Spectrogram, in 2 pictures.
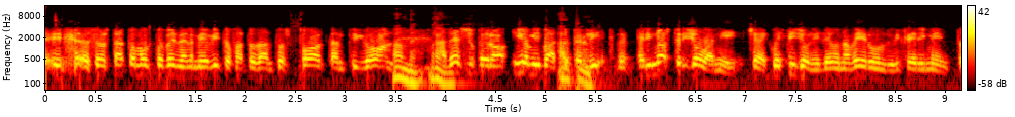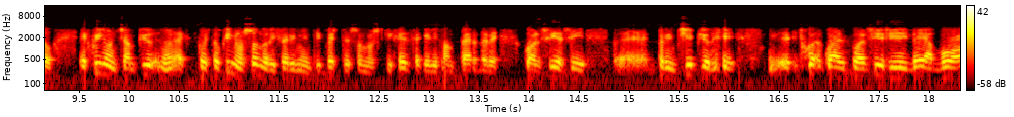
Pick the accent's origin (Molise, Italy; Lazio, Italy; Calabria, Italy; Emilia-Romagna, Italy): Emilia-Romagna, Italy; Parma; Che insomma, Parma. Abito in un paese di montagna che tra i fiumi...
